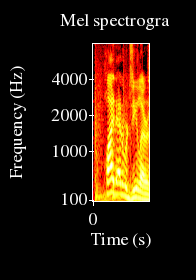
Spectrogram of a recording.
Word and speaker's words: Clyde Edwards-Helaire: That's what I used to do when I called and plus, Clyde Edwards-Helaire is a mouthful.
